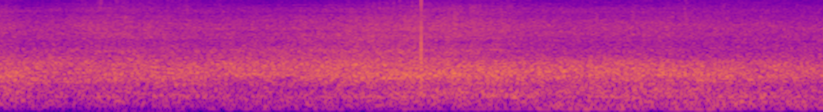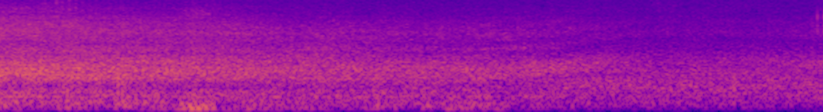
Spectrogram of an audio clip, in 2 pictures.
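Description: Cars passing on the road, a steady rush of tyres and engines that is loudest early and slowly fades toward the end, with a brief low thump about five seconds in.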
